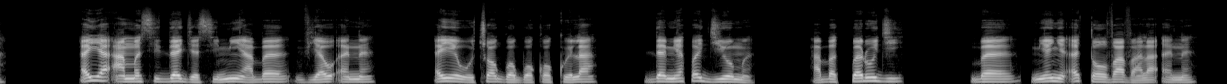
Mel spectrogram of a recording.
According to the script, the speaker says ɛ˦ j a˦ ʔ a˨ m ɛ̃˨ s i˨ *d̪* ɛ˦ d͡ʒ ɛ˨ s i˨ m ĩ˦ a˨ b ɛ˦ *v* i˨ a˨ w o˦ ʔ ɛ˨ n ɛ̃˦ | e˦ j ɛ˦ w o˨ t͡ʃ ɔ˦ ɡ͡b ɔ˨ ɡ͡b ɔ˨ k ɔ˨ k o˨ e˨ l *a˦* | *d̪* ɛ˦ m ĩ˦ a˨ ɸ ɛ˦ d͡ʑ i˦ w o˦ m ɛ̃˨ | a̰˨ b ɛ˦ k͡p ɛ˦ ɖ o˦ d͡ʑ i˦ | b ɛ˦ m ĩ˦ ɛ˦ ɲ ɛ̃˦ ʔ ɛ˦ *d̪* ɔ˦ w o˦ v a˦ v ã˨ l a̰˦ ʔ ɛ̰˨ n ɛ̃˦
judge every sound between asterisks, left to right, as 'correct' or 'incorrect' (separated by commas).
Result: correct, correct, correct, correct, incorrect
